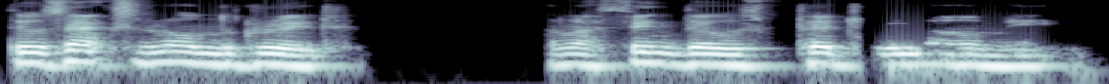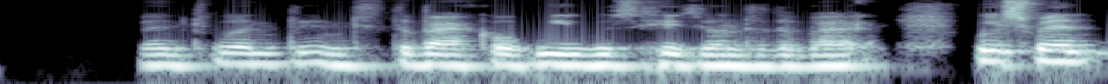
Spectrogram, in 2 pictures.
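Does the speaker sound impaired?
Yes: Parkinson's disease; physiotherapy, exercise training with physiotherapist after moving back to UK.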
